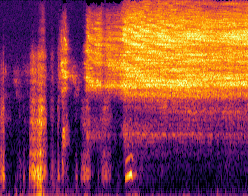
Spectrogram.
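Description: Hydrogen gas hissing steadily out of a pressurised gas cylinder's valve into a rubber balloon as it inflates, starting about two seconds in. A few knocks and rustles of the balloon being fitted onto the valve come before it.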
